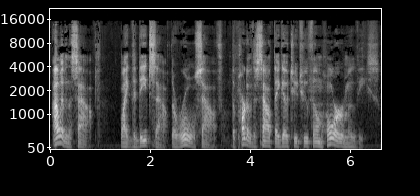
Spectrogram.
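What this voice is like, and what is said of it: Southern US accent. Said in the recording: “Do not let my accent fool you.”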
